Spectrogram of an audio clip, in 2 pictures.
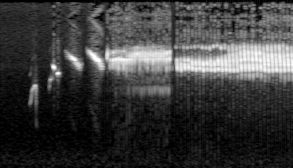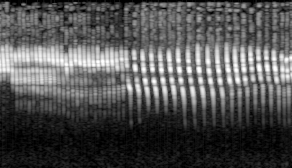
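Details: Canary song for training canaries: a few opening slurs lead into a long, dense high trill that slows into rhythmic falling notes repeated several times a second.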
